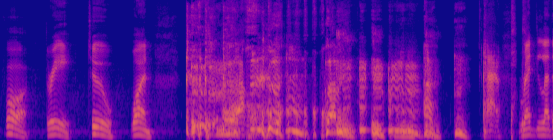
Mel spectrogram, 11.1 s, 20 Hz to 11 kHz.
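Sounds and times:
speech: 0.1s - 11.0s
harsh rough coughing: 3.7s - 10.6s
people clearing throats while warming up their voices: 3.7s - 10.6s
short voiced grunts: 3.8s - 10.6s.

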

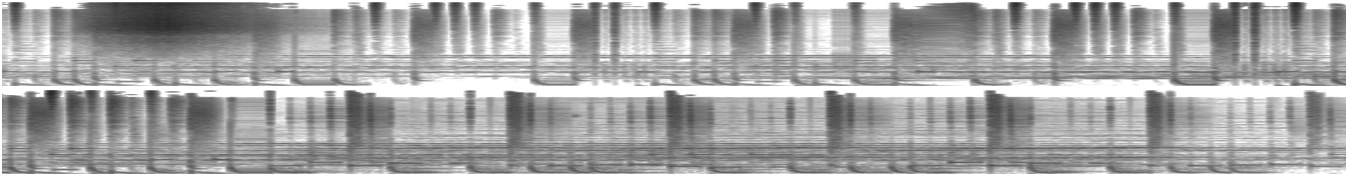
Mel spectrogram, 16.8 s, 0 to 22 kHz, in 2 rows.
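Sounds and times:
music: 0.0s - 16.7s
copperhead snake hissing: 0.5s - 1.8s.

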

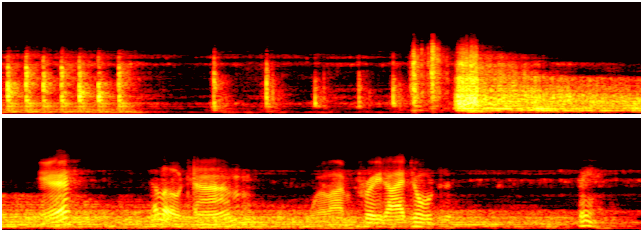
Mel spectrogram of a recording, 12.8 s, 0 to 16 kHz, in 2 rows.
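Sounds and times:
sharp knocking on a door on a stormy night: 0.0s - 1.4s
sustained rushing noise: 4.6s - 12.7s
speech: 9.8s - 11.1s, 12.2s - 12.4s.

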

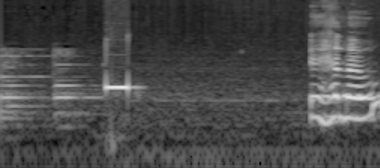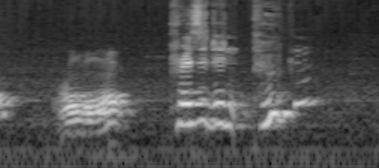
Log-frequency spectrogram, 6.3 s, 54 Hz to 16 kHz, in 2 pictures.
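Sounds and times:
touch-tone beep from a telephone keypad: 0.9s - 1.2s
speech: 2.8s - 3.2s, 4.6s - 5.7s.

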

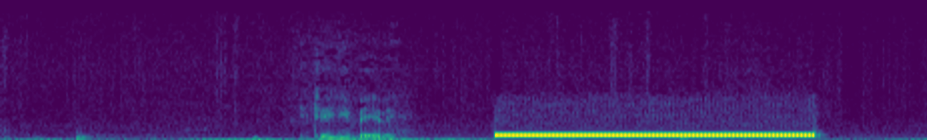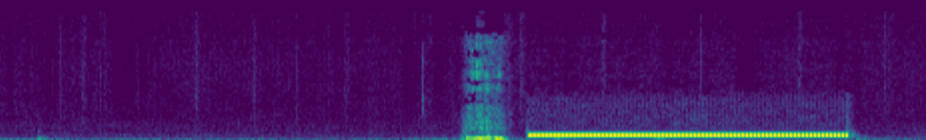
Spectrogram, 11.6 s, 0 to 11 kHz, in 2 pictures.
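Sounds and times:
speech: 2.0s - 2.6s
telephone ringback tone on an outgoing call: 3.1s - 5.2s, 9.1s - 11.2s.

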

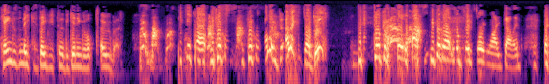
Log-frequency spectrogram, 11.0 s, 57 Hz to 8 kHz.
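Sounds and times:
speech: 0.0s - 10.9s
dog barking and yipping excitedly: 2.8s - 5.8s, 7.8s - 8.6s
laughter: 3.6s - 6.1s, 7.1s - 9.6s, 10.8s - 10.9s.

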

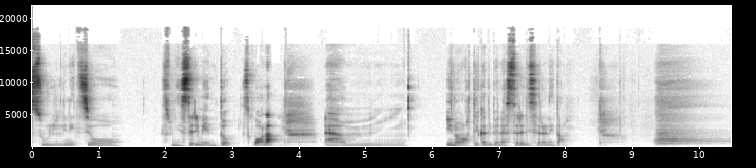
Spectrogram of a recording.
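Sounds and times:
speech: 0.0s - 1.4s, 2.0s - 8.7s
deep breath with sharp intake and breathy exhale: 8.5s - 10.4s.

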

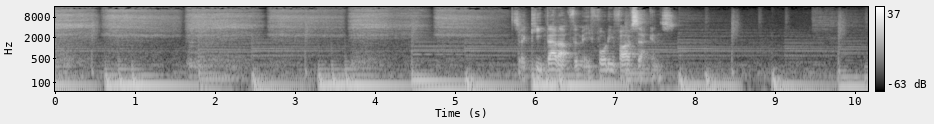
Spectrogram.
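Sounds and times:
rhythmic breathing in and out through the nose at an exercise tempo: 0.0s - 5.8s, 9.1s - 10.1s
speech: 5.8s - 7.8s.

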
